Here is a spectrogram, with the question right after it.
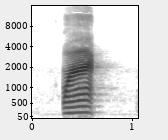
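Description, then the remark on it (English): A person does a single loud, nasal quack imitating a duck, a short buzzy burst of about a third of a second that stands alone with a brief trailing tail. “Until you're done quacking.”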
